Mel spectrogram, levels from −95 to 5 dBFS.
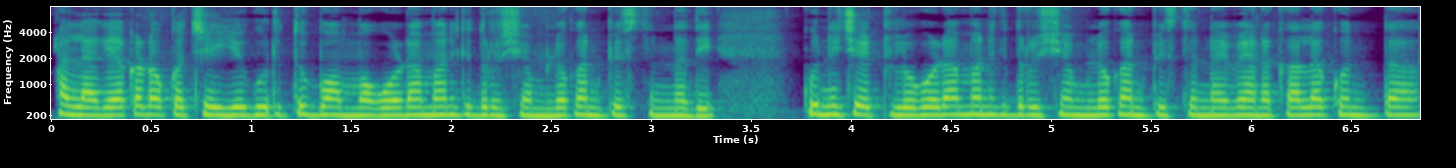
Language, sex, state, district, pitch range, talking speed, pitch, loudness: Telugu, female, Andhra Pradesh, Chittoor, 200-210 Hz, 160 wpm, 205 Hz, -13 LUFS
